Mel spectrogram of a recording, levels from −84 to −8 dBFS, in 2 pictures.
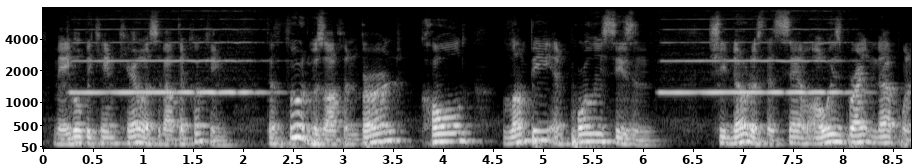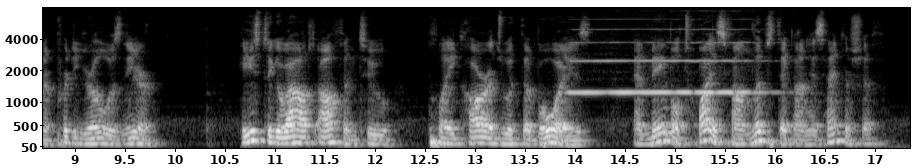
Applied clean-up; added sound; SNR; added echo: none; Wind instrument, woodwind instrument; 7 dB; reverberation time 0.5 s.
